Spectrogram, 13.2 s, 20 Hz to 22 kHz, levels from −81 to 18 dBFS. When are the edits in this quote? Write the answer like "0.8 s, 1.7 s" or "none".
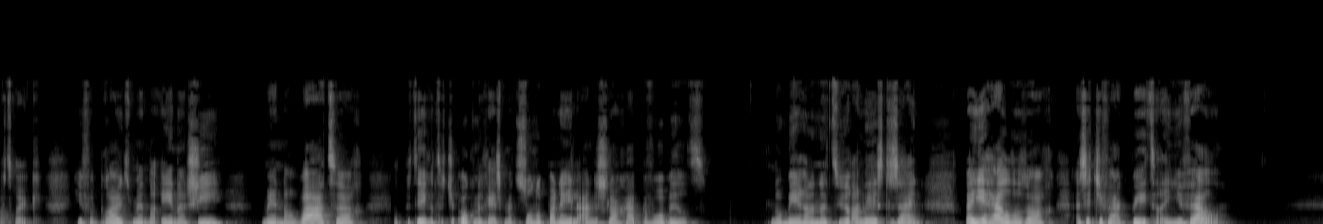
3.9 s, 7.5 s, 9.5 s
